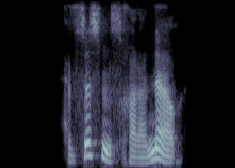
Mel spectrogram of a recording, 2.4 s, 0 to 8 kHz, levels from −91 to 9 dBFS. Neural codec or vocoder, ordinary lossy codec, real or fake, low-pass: none; Opus, 32 kbps; real; 7.2 kHz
